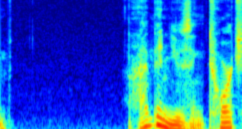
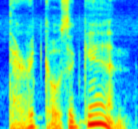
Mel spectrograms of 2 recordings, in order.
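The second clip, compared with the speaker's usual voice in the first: alarmed; 9 semitones higher, 5 dB louder than usual. Acted. Hears strange noise in cave.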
